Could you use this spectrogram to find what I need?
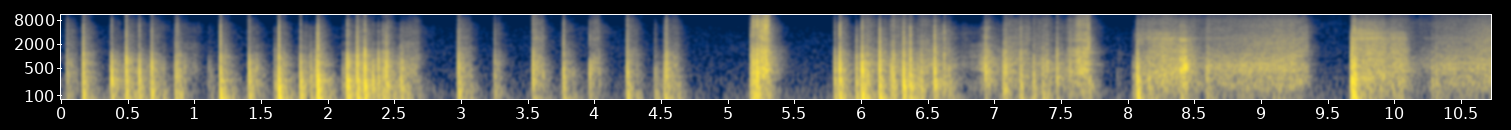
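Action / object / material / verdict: tap / padded leather office chair / leather / none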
